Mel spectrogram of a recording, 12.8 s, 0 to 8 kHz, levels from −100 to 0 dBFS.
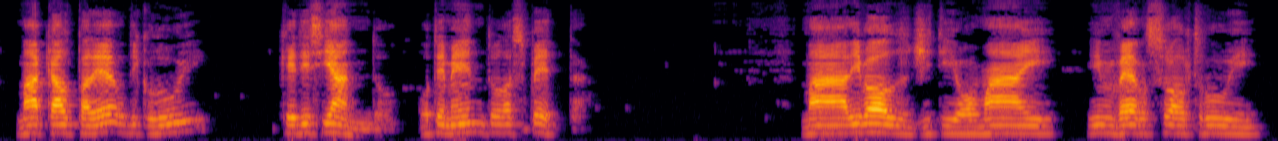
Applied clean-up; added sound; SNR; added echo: none; none; none; none.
